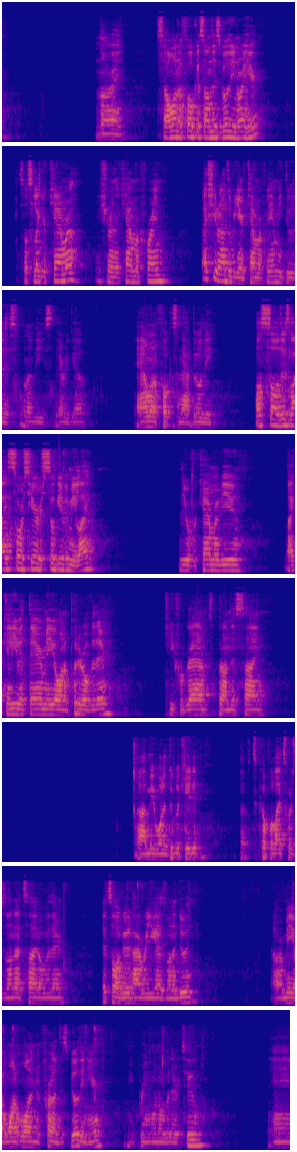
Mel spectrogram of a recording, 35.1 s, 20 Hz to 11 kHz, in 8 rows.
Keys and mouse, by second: 2.7-3.1 drag, 4.9 click, 8.0-8.9 middle drag, 10.0-10.8 middle drag, 11.3-13.1 middle drag, 13.9 click, 15.0 middle click, 15.9 KP_0, 19.8 g, 25.1 shift+d, 30.6 click, 31.9 click, 33.1 KP_7.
